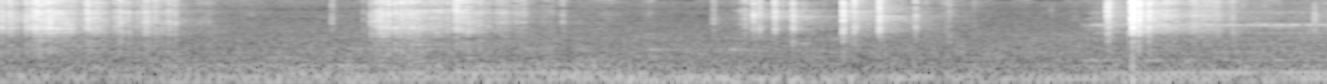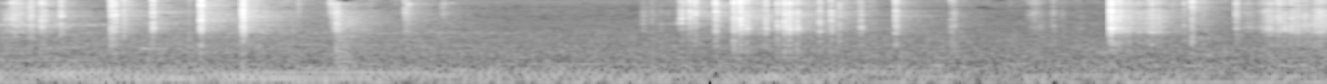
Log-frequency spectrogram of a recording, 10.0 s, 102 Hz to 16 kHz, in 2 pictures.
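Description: A thin solid slate pencil, held in fingers with long painted nails, is dry-cleaned by scraping it with a utility knife blade. Short, bright, crisp scraping bursts come in irregular clusters, centred around 2.9 kHz, with a few sharper clicks. Between strokes, a quiet low hum sits underneath.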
